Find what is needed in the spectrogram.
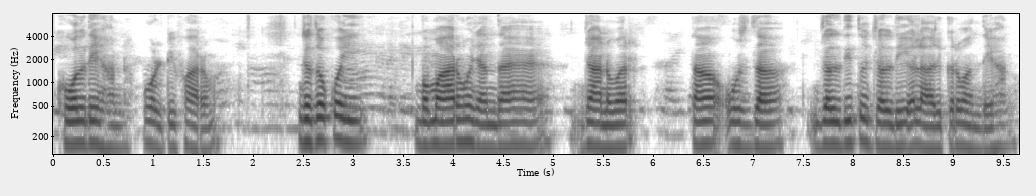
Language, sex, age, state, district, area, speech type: Punjabi, female, 60+, Punjab, Jalandhar, urban, spontaneous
